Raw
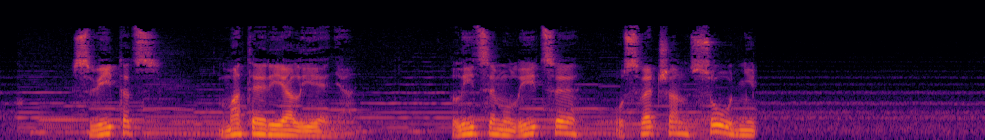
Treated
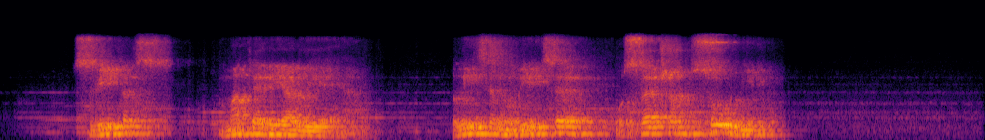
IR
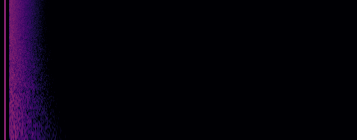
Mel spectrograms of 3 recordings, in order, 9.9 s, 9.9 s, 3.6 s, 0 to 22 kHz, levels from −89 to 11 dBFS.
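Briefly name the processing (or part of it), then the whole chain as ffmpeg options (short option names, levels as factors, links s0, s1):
speakerphone in a meeting room: -filter_complex "[1:a]atrim=start_sample=2205[s0];[0:a][s0]afir=irnorm=-1:irlink=0,asplit=2[s1][s2];[s2]adelay=370,highpass=300,lowpass=3400,asoftclip=type=hard:threshold=0.188,volume=0.0631[s3];[s1][s3]amix=inputs=2:normalize=0,dynaudnorm=f=120:g=11:m=3.35,agate=range=0.224:threshold=0.0355:ratio=16:detection=peak" -ar 48000 -c:a libopus -b:a 12k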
